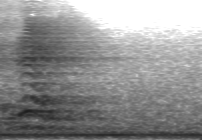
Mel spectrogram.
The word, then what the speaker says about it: read: pronunciation should they just read in present tense this poke is read but in past tense we speak as red right so here is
